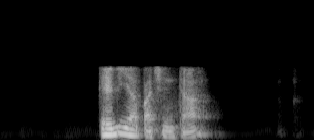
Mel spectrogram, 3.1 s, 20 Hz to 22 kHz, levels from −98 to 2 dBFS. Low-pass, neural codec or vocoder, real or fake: 3.6 kHz; codec, 16 kHz, 1.1 kbps, Voila-Tokenizer; fake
